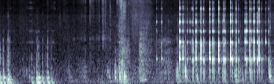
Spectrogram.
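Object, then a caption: Glass candle jar filled with wax. A medium blue glass candle jar filled with solid wax is tapped with fingernails on its sides and on its labeled base. Soft, muffled taps and a brief brushing swell give way to a quick run of about a dozen bright, short glassy clinks with a high ring that dies almost at once.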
